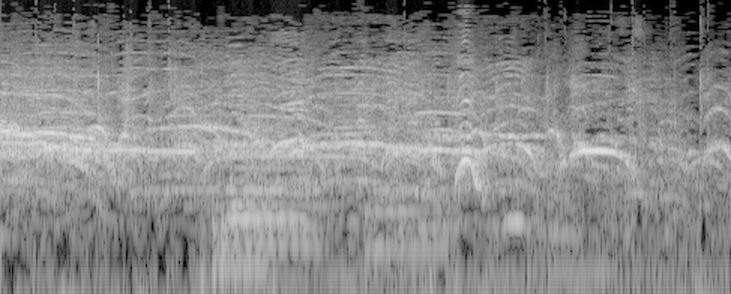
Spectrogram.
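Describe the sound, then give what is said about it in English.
A large live concert audience screams and cheers continuously on request during a show being recorded and streamed live, a dense roar of many voices with high whoops and shrieks rising above it, loud and sustained throughout. “So I want everyone to fucking scream because you're on the fucking internet live right now.”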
